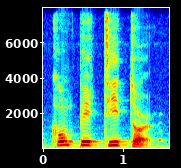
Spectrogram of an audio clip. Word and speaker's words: competitor: A pronúncia não é competitor. Sua feia demais. Competitor. A pronúncia correta é competitor. Competitor mais veja, t ladeado por vogais tem dois, tem esse aqui também, mas a tônica é no p.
